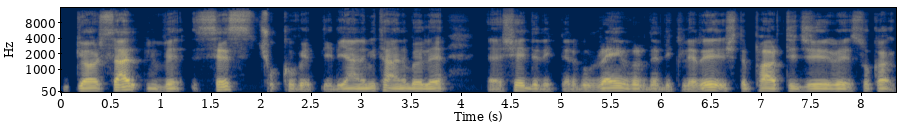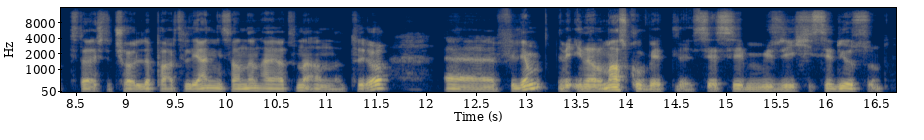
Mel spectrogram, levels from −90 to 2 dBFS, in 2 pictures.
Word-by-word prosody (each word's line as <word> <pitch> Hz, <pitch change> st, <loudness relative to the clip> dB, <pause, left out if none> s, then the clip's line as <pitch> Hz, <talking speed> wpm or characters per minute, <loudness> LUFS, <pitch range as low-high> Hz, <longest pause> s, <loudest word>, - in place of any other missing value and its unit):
görsel 95 Hz, -1 st, +6 dB
ve 85 Hz, +1 st, -2 dB
ses -, -, +1 dB
çok -, -, -6 dB
kuvvetliydi. -, -, -5 dB
Yani, 90 Hz, 0 st, +1 dB
bir 90 Hz, -, -2 dB
tane, 90 Hz, 0 st, 0 dB
böyle, 90 Hz, +1 st, +3 dB, 0.4 s
eee, 75 Hz, -, -4 dB
şey 100 Hz, +2 st, 0 dB
dedikleri, 75 Hz, -1 st, -6 dB
bu 80 Hz, 0 st, -5 dB
raver 90 Hz, -5 st, +3 dB
dedikleri, 80 Hz, -, +1 dB
işte, -, -, -4 dB
partici 90 Hz, -2 st, +2 dB
ve 85 Hz, -2 st, +2 dB
sokakta, -, -, -3 dB
işte, -, -, -8 dB
çölde 85 Hz, +2 st, -1 dB
partileyen 85 Hz, +2 st, -1 dB
insanların 90 Hz, +1 st, -1 dB
hayatını 85 Hz, -1 st, -2 dB
anlatıyor. 80 Hz, -, 0 dB, 0.6 s
Eee, 75 Hz, -2 st, -1 dB
film -, -, +2 dB, 0.2 s
ve -, -, -1 dB
inanılmaz 80 Hz, 0 st, +4 dB
kuvvetli 60 Hz, -, -4 dB
sesi, 85 Hz, -2 st, -1 dB
müziği 75 Hz, +1 st, -3 dB
hissediyorsun 90 Hz, +3 st, -1 dB
85 Hz, 120 wpm, -25 LUFS, 80-90 Hz, 0.6 s, görsel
